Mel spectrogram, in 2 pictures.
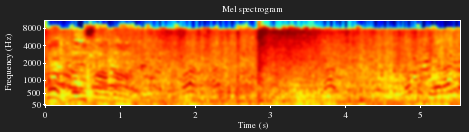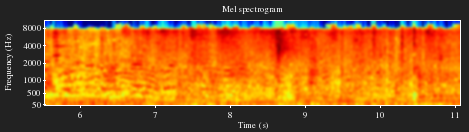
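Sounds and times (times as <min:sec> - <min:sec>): loud rushing noise: 0:00.1 - 0:05.1, 0:06.0 - 0:11.0.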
